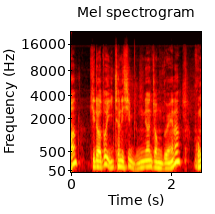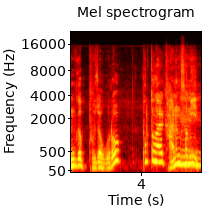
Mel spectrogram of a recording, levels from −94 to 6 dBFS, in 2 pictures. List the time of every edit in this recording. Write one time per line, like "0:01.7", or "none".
none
